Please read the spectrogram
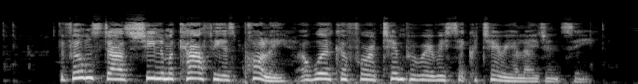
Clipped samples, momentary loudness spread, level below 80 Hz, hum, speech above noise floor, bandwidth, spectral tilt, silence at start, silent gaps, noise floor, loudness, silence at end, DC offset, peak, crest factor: under 0.1%; 12 LU; -48 dBFS; none; 36 dB; 9.4 kHz; -3.5 dB/octave; 0.6 s; none; -51 dBFS; -14 LUFS; 0.5 s; under 0.1%; 0 dBFS; 14 dB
